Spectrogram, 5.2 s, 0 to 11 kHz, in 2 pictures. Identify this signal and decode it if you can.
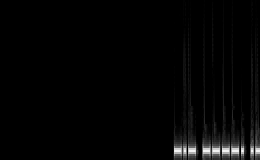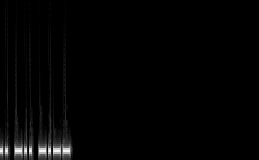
Morse code, heard as a keyed tone, about 52 wpm, 700 Hz. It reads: K9RDY
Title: USA Call Signs - 5 Characters - 50wpm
